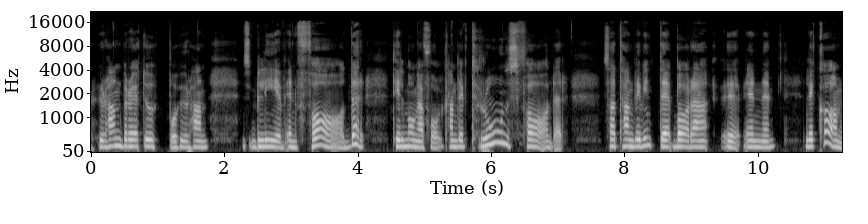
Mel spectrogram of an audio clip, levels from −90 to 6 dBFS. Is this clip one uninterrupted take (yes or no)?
yes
